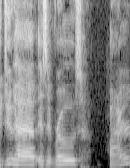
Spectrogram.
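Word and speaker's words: Byrne: So, you do have is it Rose Burn? Burn. It's burn. I think it's called Burn. I mean, I think she pronounced it burn.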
